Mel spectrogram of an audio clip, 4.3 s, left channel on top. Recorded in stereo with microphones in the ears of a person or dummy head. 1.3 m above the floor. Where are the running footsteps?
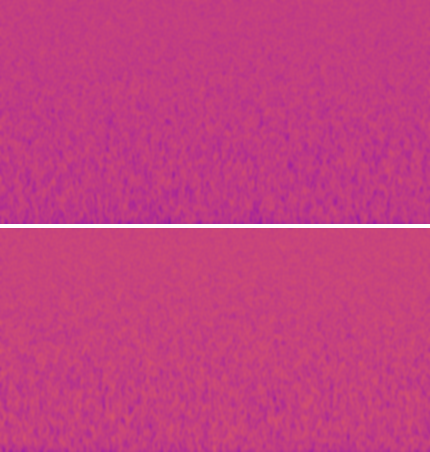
No running footsteps in this recording.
